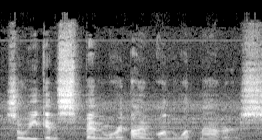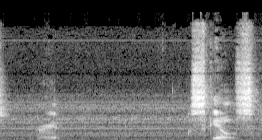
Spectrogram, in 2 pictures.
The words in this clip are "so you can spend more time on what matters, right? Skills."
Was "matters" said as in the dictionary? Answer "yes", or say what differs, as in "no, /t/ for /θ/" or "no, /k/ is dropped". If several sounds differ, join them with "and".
no, /s/ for /z/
